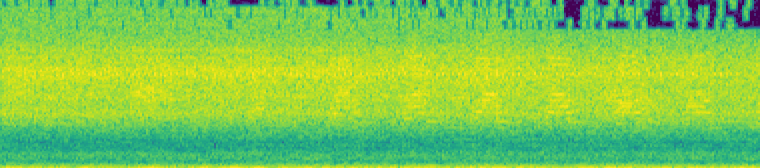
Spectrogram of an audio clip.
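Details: Cicadas in the bamboo grove of Yongsan Family Park on a summer day: a dense, unbroken high buzzing hiss that holds steady throughout, with a faint low rumble of park background beneath.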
